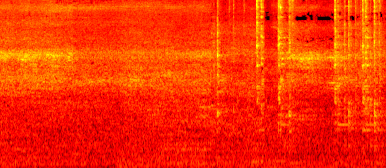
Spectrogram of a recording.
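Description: Steady background rumble. From about four seconds in come several bunches of sharp plastic clicks and rattles as a ready meal in a plastic tray is handled and taken out of a vending machine's pickup compartment.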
